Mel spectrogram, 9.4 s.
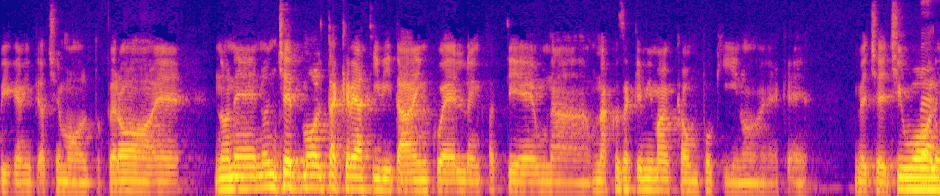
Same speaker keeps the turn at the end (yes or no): yes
